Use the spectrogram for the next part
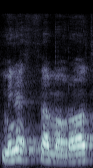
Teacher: را کے اوپر کھڑا زبر ہے تو را کو پر پڑھیں گے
